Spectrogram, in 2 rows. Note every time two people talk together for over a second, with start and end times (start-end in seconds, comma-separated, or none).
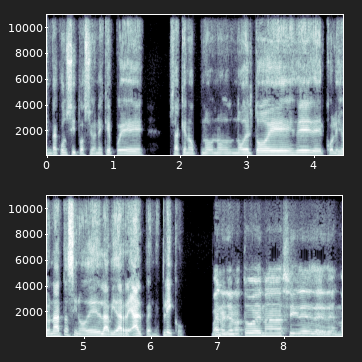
none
